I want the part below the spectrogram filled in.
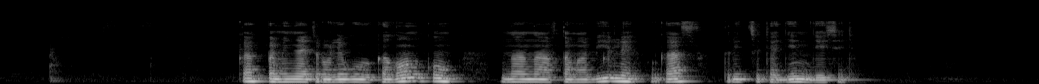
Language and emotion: Russian, neutral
